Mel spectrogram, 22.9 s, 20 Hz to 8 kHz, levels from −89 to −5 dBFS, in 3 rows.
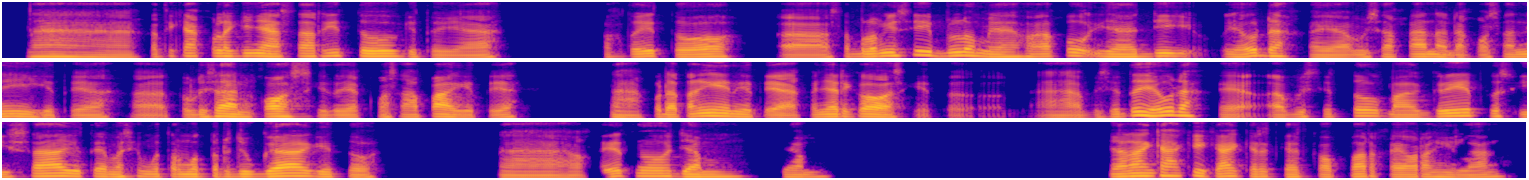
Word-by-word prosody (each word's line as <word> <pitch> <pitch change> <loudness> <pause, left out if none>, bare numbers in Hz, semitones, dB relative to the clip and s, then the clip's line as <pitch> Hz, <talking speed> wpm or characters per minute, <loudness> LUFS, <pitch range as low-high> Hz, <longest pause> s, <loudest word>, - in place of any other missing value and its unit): Nah, 115 -4 -1
ketika 145 +5 -1
aku 150 - -11
lagi 145 +1 -2
nyasar 140 +1 +2
itu 145 -3 +2
gitu 120 -5 -8
ya, 100 +3 -3 0.5
waktu 125 +4 -1
itu, 125 -5 -5 0.5
eee, 105 0 -1
sebelumnya 135 +5 +1
sih 205 - +2
belum 170 +1 +3
ya 120 - +1 0.2
aku 130 - -7
ya 125 -2 +2
di 140 +3 -1 0.2
ya 120 - -1
udah 150 -3 +1
kayak 105 -1 -2
misalkan 115 +3 -1
ada 105 -1 -4
kosan 110 +4 -7
nih 135 -1 +2
gitu - - -30
ya, 100 - -2 0.2
eee, 105 - -4
tulisan 115 +3 +4
kost 130 0 +4
gitu 100 0 -5
ya, 105 - -1
kost 105 +1 -8
apa 115 +2 +3
gitu 105 - -12
ya. 110 - -3 0.5
Nah 100 - -1
aku - - -45
datengin 130 +7 +4
gitu 115 - -3
ya, 100 - +4
aku - - -44
nyari 125 0 +2
kos 120 -5 +5
gitu, - - -15 0.4
nah 100 - -10
habis 100 +1 -11
itu 125 - -3
ya 170 - +6
udah, 175 -3 +3
kayak 110 -1 -4
habis 115 +3 -3
itu 125 +6 -6 0.2
magrib 110 +10 +3
terus 140 -4 -6
isya 145 +6 +4
gitu 140 -2 +1
ya 130 - +2
masih 120 +2 -2
muter-muter 125 0 -1
juga 135 +4 +5
gitu, 125 -2 -3 0.7
nah 95 -1 -3
waktu 95 - -11
itu 150 +1 -5 0.2
jam 120 -1 +4 0.4
jam 110 -1 -3 1.5
Jalan 150 +4 +5
kaki, 160 -1 +3
Kak, 140 +2 +5
geret-geret 125 -1 -3
koper 125 +3 0
kayak 115 -2 0
orang 115 0 -2
hilang. 110 +2 -3
125 Hz, 195 wpm, -24 LUFS, 110-140 Hz, 1.5 s, ya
